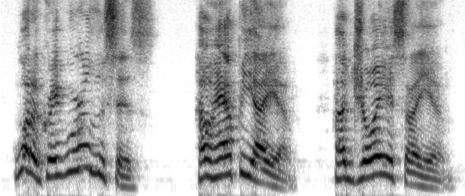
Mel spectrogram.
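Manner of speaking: high, bright-hearted exclamation of joy; joyous. Shown as a demonstration. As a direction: gush with delight at the world. Demonstrating ecstatic joy.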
